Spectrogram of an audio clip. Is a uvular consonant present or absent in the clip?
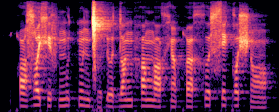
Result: present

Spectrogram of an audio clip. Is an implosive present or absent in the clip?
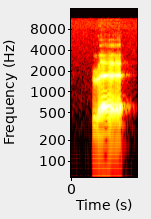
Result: absent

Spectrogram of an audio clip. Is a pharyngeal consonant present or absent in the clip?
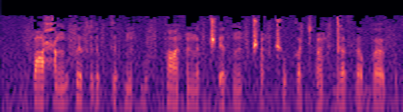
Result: present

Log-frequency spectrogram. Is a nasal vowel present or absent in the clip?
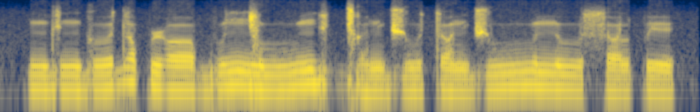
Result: absent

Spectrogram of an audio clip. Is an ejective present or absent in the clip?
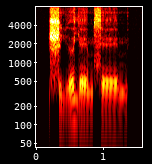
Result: absent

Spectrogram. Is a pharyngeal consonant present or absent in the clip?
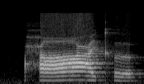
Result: present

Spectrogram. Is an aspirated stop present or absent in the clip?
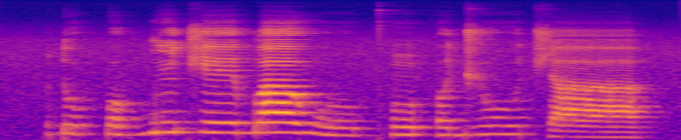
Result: present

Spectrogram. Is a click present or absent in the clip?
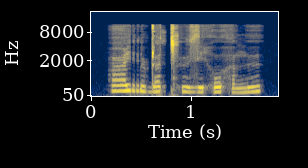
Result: present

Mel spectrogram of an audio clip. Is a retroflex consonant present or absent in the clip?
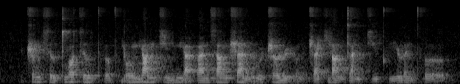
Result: present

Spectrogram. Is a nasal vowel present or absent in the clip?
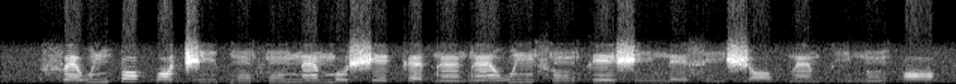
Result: present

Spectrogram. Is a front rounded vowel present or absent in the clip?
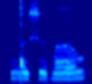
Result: present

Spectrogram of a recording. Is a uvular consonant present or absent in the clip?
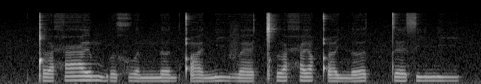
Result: present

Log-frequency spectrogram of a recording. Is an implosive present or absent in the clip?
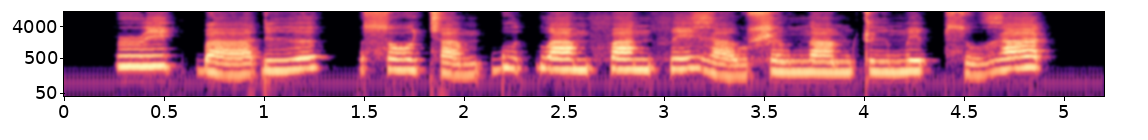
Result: present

